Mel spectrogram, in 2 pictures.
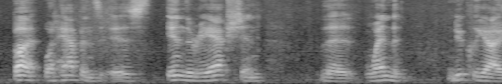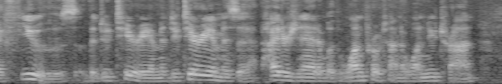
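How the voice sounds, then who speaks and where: Here is a normal speaking voice. Its pace is moderate and its pitch variation ordinary. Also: man. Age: 60s. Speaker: environmental radio show host. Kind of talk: casual chat. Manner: conversational, with fillers like uh.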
